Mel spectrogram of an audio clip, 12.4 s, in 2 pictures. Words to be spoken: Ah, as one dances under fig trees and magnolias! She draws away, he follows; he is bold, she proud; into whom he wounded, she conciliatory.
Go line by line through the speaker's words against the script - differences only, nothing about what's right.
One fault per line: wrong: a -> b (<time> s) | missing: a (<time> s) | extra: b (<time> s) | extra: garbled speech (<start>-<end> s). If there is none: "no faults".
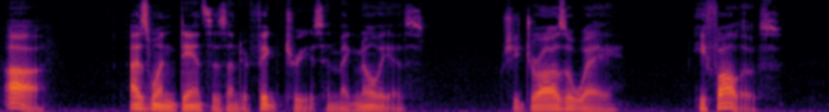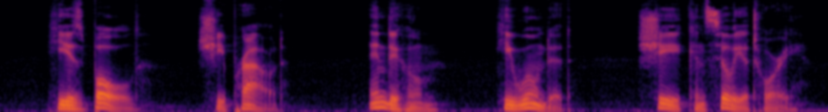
no faults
